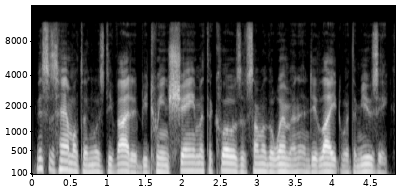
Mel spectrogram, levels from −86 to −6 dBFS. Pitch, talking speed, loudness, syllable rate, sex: 120 Hz, 235 wpm, -17 LUFS, 6.3 syllables/s, male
